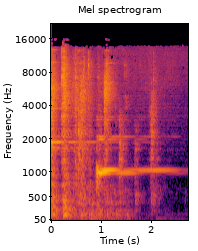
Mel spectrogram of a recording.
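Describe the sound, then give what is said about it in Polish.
A door is banged open with a loud clattering burst, followed by a long, steady high squeal and a few softer knocks as it swings, with no one speaking. “To po co pan drzwi rozwala?”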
